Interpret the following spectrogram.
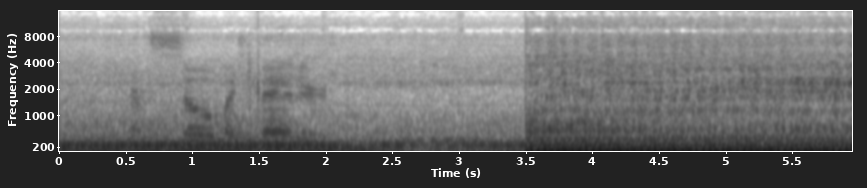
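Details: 2007 Dodge Charger 5.7 V8 with newly welded-in exhaust replacement: deep, even rumble that steps up louder and holds steady with no rasp or leak. Quieter than before: normal exhaust note.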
